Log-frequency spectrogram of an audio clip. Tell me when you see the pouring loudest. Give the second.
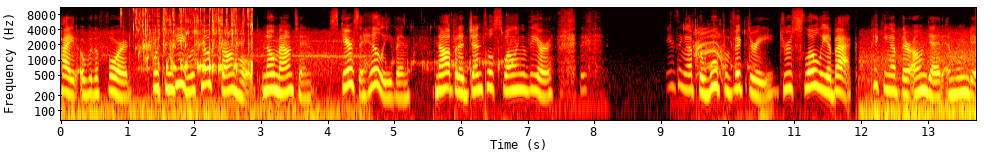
2 s.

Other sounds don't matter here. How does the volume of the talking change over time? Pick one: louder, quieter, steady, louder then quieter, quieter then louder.
steady.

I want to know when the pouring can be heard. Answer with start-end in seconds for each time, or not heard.
0.8-2.9, 4.8-6.8, 9.1-10.5.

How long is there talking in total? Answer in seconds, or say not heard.
12 s.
